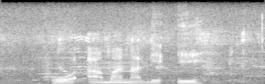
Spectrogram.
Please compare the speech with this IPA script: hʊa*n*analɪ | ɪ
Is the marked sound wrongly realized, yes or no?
yes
